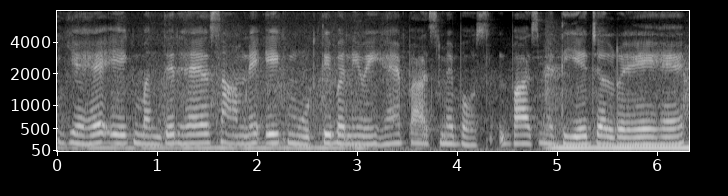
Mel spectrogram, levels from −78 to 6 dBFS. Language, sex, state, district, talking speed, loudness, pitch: Hindi, female, Odisha, Nuapada, 180 wpm, -16 LUFS, 140 Hz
